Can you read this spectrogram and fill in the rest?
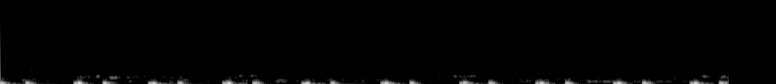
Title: another heartbeat recording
